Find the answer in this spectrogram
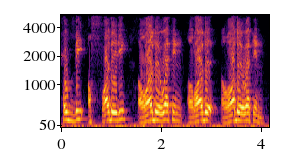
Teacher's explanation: الصوت شلون عم يطلع من الشفتين بقوة بشدة وجهر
